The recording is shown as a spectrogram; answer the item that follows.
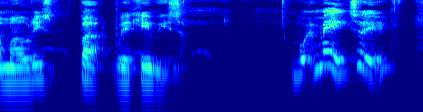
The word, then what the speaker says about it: Māori: You know that's how you say it. It's Māori. Māori. Get it right.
